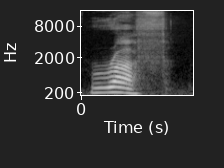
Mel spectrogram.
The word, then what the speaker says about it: rough: القاعدة العاشرة: إذا جاء حرف الجي يليه حرف الاتش فإنهما إما لا يلفظان أو يلفظان، وتلفظ بالفه. ف. So for the f sound, enough, enough. Cough, cough. Rough, rough.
